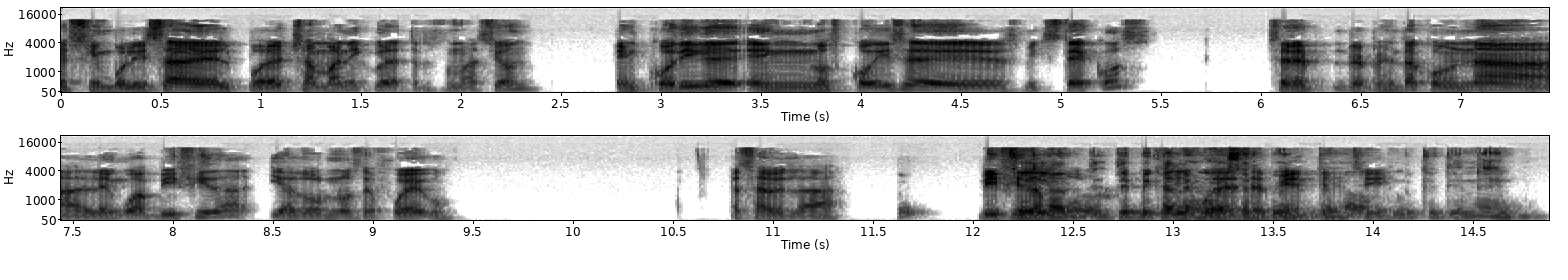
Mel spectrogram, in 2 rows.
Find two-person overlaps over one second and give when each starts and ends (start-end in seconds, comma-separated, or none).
12.2-14.2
